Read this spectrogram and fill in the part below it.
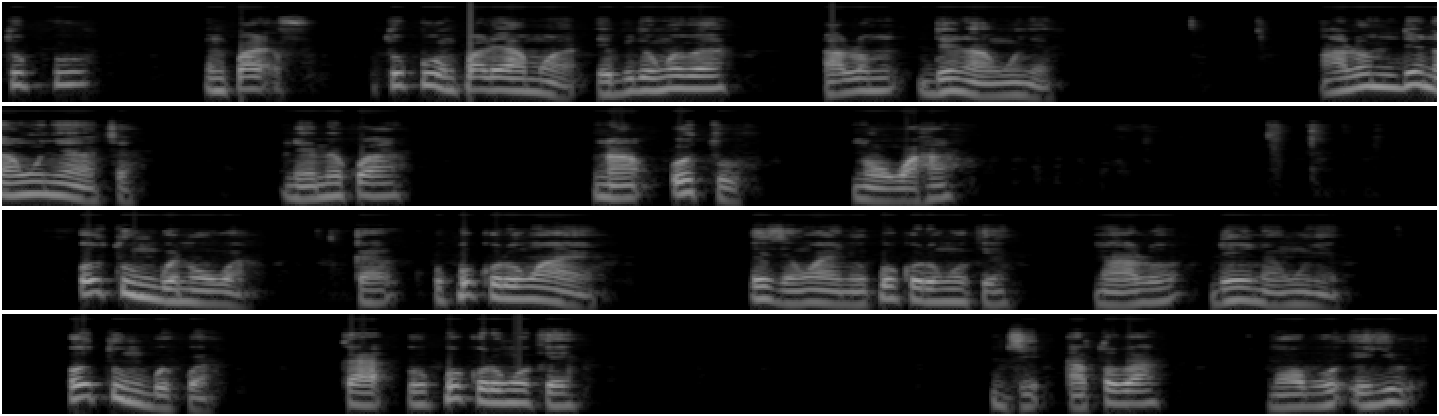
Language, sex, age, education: Igbo, male, 30-45, tertiary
